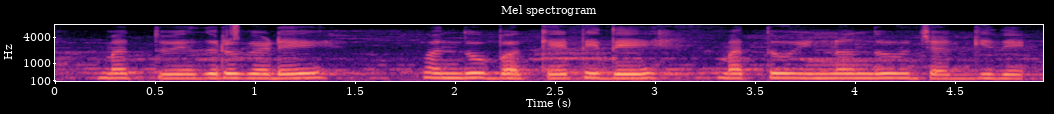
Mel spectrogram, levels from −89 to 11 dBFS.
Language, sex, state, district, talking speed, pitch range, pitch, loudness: Kannada, female, Karnataka, Bidar, 110 wpm, 220-235 Hz, 230 Hz, -14 LUFS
